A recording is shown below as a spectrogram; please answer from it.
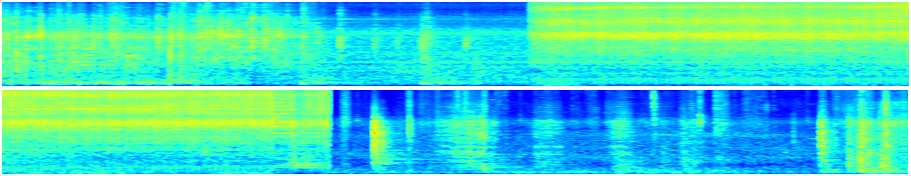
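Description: Power tool cutting through metal during demolition of old deck fittings: a loud, steady hiss that starts abruptly about three and a half seconds in and stops abruptly about eight seconds in. Before it there is lower rumbling work noise, and after it a few sharp metallic knocks.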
